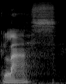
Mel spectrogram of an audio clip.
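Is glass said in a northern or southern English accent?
northern. It is said with a northern English accent.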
